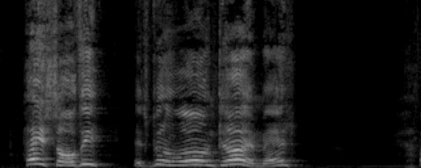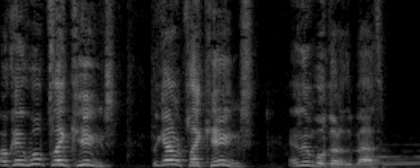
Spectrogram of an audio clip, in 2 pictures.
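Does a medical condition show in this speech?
Yes: cerebral palsy; voice tone sometimes odd.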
